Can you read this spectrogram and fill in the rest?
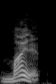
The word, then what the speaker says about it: Minot: Maybe the North Dakotans don't like French, and they're just trying to get them ticked off, and they pronounce it Minot.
